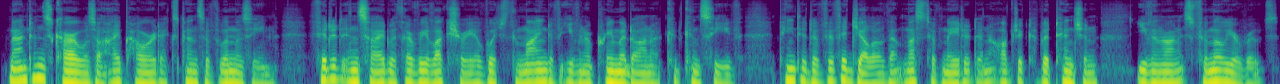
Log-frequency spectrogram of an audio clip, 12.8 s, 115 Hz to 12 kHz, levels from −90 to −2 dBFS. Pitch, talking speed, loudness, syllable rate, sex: 115 Hz, 195 wpm, -18 LUFS, 6.3 syllables/s, male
